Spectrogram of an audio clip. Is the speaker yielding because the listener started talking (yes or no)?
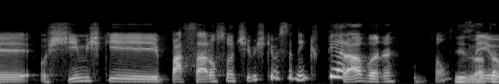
yes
